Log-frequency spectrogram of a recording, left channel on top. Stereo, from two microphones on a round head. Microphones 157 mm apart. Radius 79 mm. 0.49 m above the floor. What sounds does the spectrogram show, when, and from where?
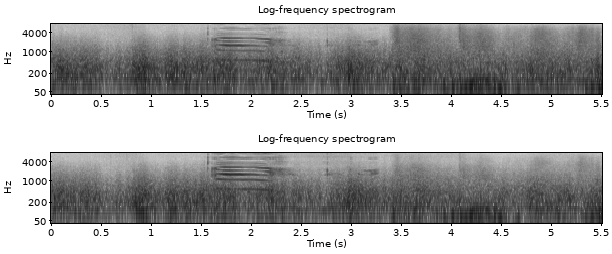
1.5 s a cat meowing: 40° right (ahead or behind)
3.4 s footsteps: 80° left; by 5.5 s 45° left (ahead or behind)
